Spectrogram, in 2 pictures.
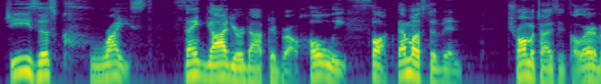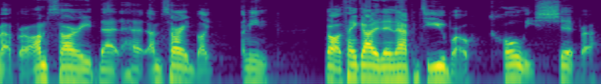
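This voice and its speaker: A young man reacting live on stream, casual and excitable, swearing and calling everyone bro. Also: mid-range voice, normal speed, dry recording.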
